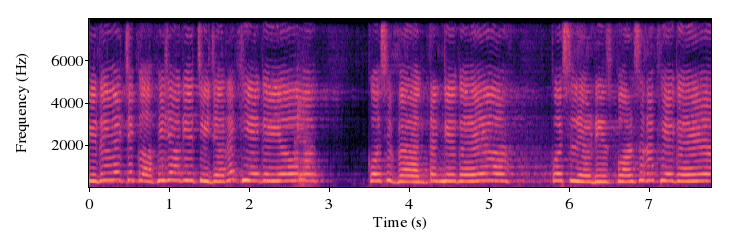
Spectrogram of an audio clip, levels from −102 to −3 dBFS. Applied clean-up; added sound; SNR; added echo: neural separator model SepFormer DNS4.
